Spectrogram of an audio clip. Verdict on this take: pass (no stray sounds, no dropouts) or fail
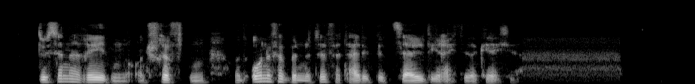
pass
